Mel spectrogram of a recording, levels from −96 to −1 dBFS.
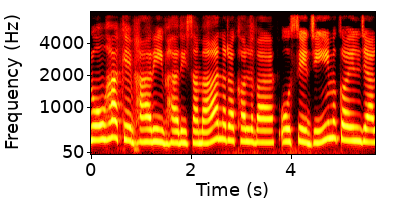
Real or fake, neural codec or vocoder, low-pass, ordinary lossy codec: fake; codec, 24 kHz, 1.2 kbps, DualCodec; 7.2 kHz; none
